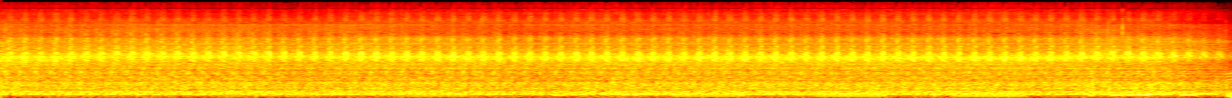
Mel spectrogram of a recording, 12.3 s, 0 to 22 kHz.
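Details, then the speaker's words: 1992 Ford Falcon EB Series 2 that had sat unused: loud, uneven idle with a lumpy beat about twice a second and hissy edge, running on about 3 cylinders; compression slightly down, spark fine; misfire suspected, cause unconfirmed. "t also was only running on 3 cylinders or so. Go figure, huh?"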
